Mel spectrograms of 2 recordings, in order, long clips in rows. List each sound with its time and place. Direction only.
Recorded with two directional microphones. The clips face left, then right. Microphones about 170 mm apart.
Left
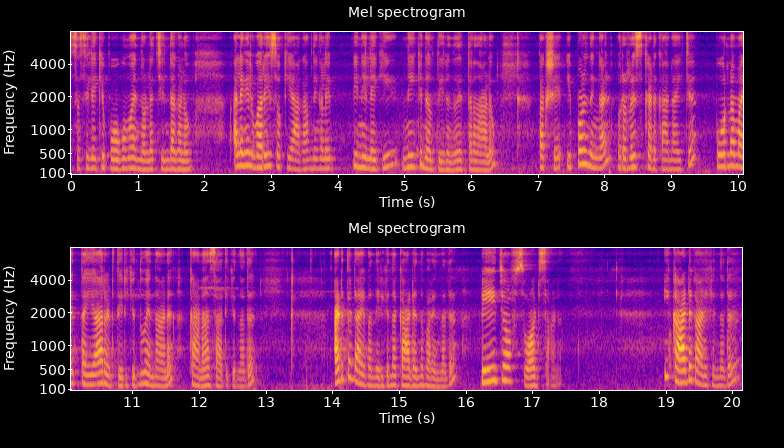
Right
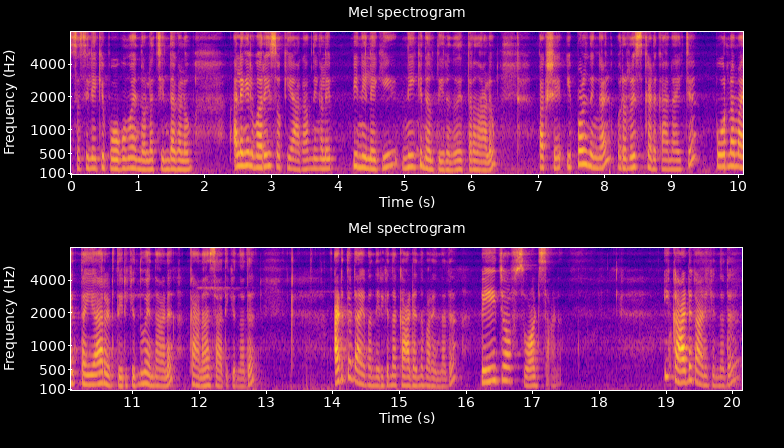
0.0 s speech: 25° right (ahead or behind)
13.4 s a sound: 15° right (ahead or behind)
14.0 s a woman's voice: 5° right (ahead or behind)
18.9 s a woman's voice: 10° right (ahead or behind)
